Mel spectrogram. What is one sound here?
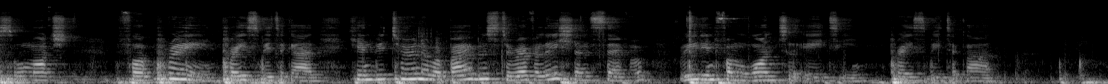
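A woman sings with feeling through a loudspeaker in a large room.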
